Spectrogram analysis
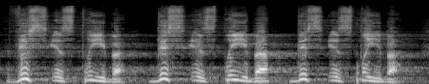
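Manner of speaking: slow, weighty repetition of "This is Tiba"; emphatic. Retold or imitated. Prophet poking on the mimbar as he tells listeners, emphatic. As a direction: hammer out each "This is Tiba" slowly, punching THIS. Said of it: "like this to emphasize".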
